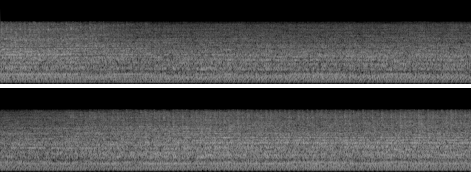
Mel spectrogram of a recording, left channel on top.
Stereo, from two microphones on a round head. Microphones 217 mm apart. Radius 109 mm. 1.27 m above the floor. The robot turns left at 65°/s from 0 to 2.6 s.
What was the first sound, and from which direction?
An engine running, 50° left.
